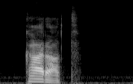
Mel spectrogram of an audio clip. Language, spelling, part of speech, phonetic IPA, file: Polish, karat, noun, [ˈkarat], Pl-karat.ogg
